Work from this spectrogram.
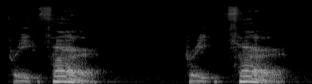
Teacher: Fer is the last syllable and is stressed, and is also CVC.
